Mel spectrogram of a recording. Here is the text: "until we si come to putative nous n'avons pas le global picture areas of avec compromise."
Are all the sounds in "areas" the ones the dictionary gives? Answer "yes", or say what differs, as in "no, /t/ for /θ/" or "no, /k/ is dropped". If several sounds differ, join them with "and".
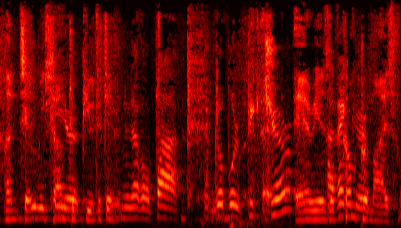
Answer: yes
